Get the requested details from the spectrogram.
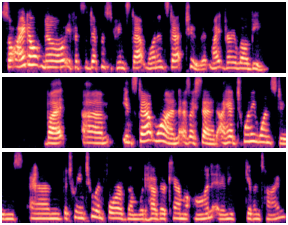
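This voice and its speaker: Lively intonation and a moderate pace come through in a somewhat breathy voice. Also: woman, fairly high pitch for a woman. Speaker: statistics professor. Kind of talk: video call discussion.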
